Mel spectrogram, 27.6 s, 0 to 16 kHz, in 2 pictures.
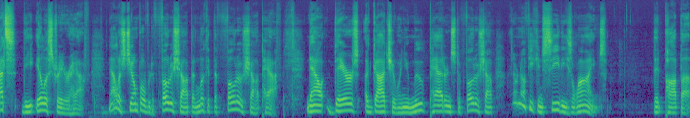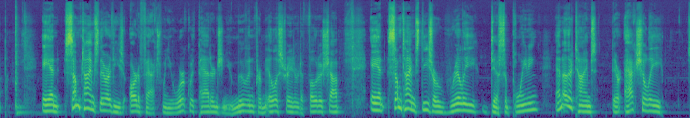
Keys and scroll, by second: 2.0 super+Tab.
